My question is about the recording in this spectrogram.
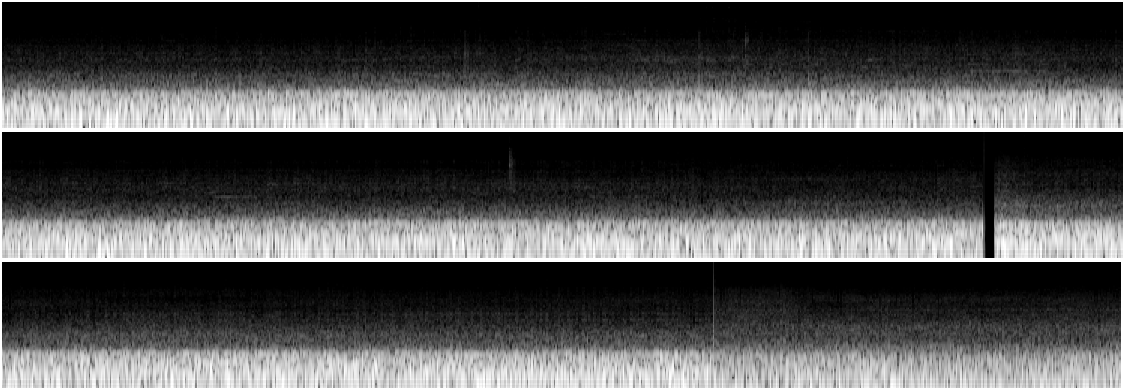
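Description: Jet airliner cabin noise heard from a window seat: a steady low rumble of engines and airflow. It cuts out for an instant about two-thirds of the way through.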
